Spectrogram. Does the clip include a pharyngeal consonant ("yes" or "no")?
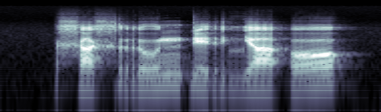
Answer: no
